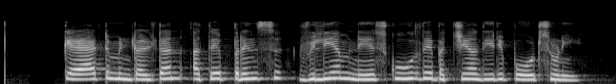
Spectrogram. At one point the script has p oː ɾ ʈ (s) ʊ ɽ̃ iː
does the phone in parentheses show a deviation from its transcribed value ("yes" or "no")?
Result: no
